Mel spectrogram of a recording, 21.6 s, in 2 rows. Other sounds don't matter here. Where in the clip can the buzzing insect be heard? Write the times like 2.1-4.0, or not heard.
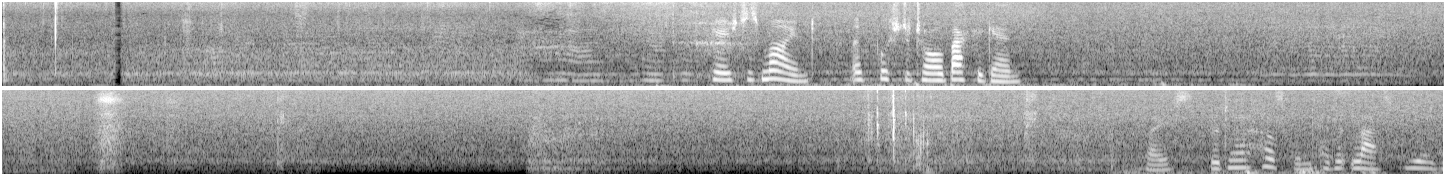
0.0-13.2, 14.8-21.5.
